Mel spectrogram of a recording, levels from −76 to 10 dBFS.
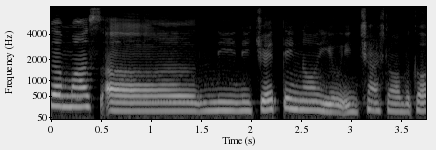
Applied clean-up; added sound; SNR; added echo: neural mask model RNNoise.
